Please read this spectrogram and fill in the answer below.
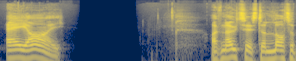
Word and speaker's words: AI: good place to start just pronounce AI right so a I repeat it after me a I but what happens when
